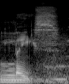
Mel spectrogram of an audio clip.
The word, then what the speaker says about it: lace: This fabric is called lace. Use a long A sound like say and day. Lace. The fabric is called lace.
